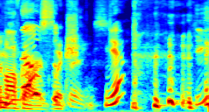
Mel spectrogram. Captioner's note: laughing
